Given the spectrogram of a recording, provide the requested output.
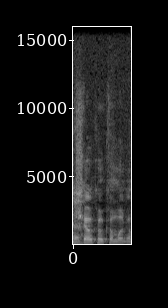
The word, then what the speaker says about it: Rancho Cucamonga: Rancho It's Cucamonga, Rancho Cucamonga, most definitely. and I can spell it too.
